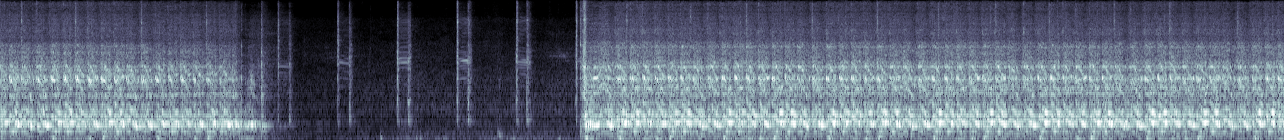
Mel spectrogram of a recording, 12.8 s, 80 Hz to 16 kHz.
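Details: 1991 Ford F350 dually, 7.3 IDI diesel, unrun since 2010: long cranking, then catches and runs unevenly, stumbling as if fuel-starved. Owner unsure of fuel pressure, suspects fuel delivery and may fit a fuel pump; starter smoking; unconfirmed.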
